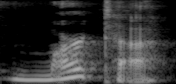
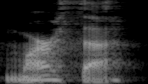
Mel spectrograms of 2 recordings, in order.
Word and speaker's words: Marta: of my given name tis marta not martha no h therein how dare thee decree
